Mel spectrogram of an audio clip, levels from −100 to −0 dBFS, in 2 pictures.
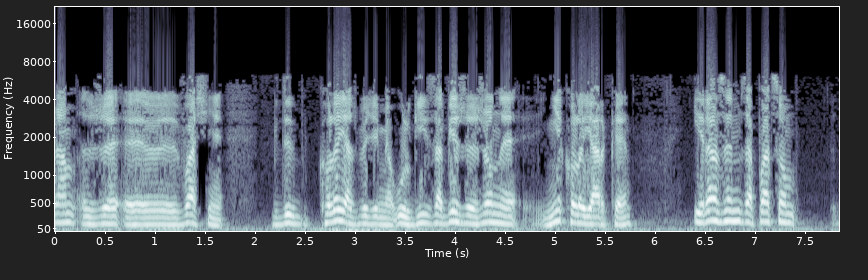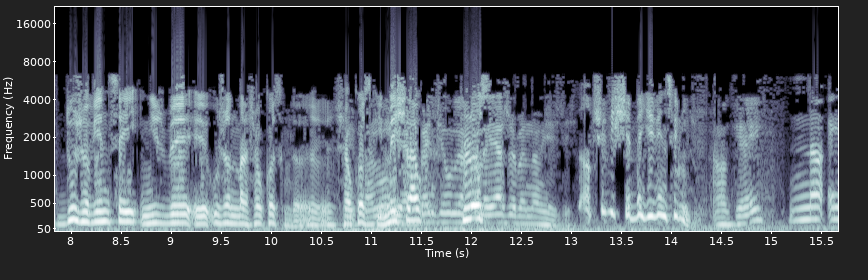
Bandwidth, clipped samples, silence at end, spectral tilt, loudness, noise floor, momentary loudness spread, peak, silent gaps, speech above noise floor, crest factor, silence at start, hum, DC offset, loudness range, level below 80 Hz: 13.5 kHz; 1%; 0 s; -6 dB/octave; -10 LUFS; -32 dBFS; 11 LU; 0 dBFS; none; 22 dB; 10 dB; 0 s; none; under 0.1%; 2 LU; -30 dBFS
